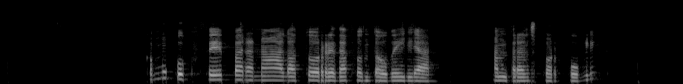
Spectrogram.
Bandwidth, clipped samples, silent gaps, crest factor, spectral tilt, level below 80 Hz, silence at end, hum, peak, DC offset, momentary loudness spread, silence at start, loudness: 8 kHz; under 0.1%; 4.77-4.89 s; 20 dB; -3 dB/octave; -74 dBFS; 0.9 s; none; -16 dBFS; under 0.1%; 9 LU; 1.5 s; -33 LUFS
